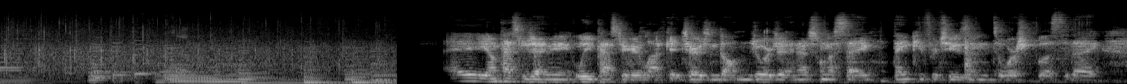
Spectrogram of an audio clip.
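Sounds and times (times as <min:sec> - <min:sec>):
audience hand clapping: 0:00.0 - 0:04.0
speech: 0:04.6 - 0:11.2.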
